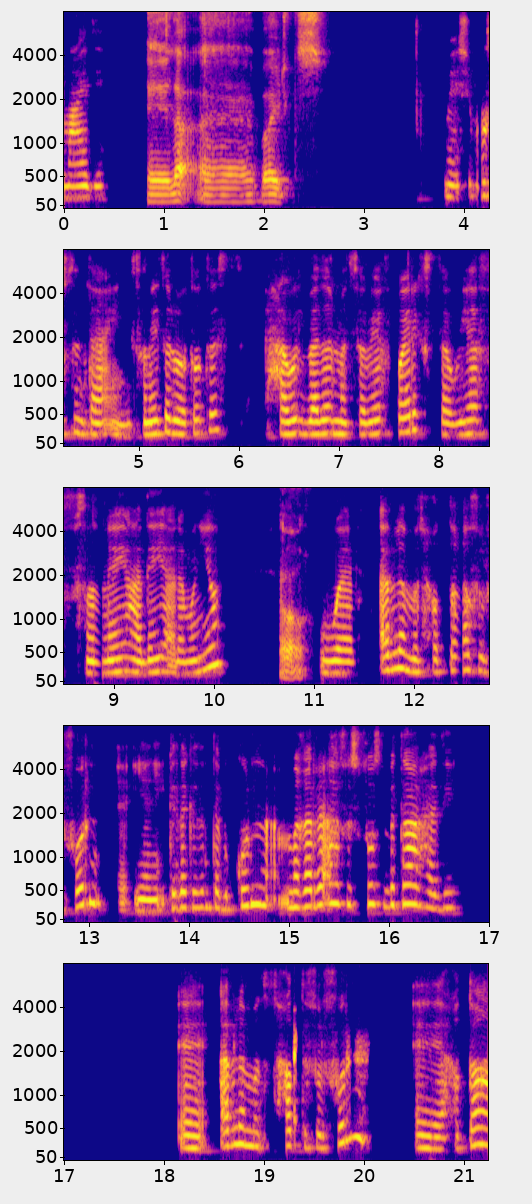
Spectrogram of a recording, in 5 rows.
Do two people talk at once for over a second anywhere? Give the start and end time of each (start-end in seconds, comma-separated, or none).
none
